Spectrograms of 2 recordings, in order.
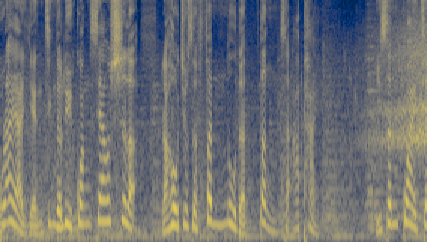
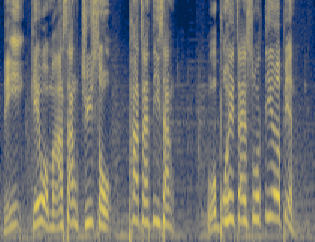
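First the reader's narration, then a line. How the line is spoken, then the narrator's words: Loud shout. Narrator (Chinese): 派大喊说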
